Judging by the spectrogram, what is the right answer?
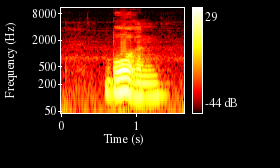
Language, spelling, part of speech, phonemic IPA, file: German, bohren, verb, /ˈboːrən/, De-bohren.ogg
- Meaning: 1. to bore, to drill 2. to pry (keep asking)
